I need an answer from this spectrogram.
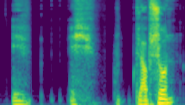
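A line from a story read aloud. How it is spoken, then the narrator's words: Stammering. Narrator (German): stotterte Rahmane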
